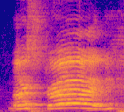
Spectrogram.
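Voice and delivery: high, loud holler over club music; shouted compliment. Retold or imitated. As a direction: yell it at someone in a noisy bar. Stranger yelling compliment in loud bar.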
